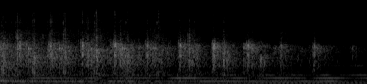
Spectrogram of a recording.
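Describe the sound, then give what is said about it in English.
Audience applause in a church, a dense, steady patter of clapping hands that fades slightly toward the end, with a sustained low tone beneath it. “Please put your hands together for Reverend.”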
